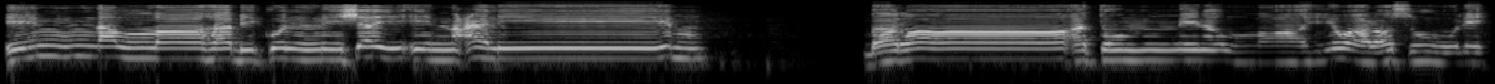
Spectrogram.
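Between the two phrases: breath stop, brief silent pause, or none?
brief pause. A brief silent pause without a breath. "saktah. Berhenti sekejap"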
